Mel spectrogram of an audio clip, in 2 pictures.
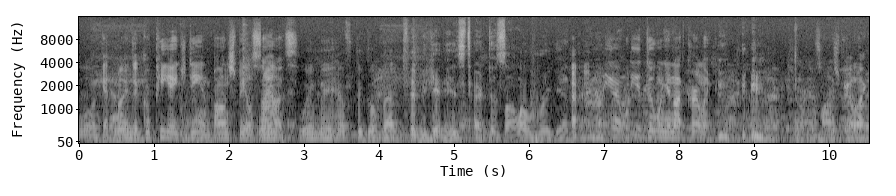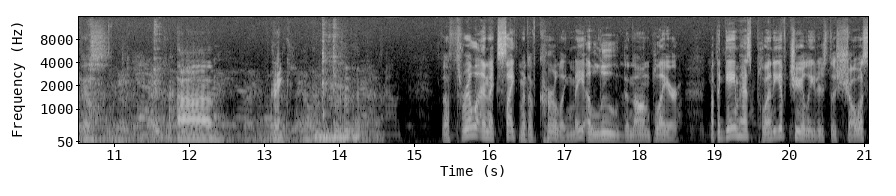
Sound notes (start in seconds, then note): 13.5 laughing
